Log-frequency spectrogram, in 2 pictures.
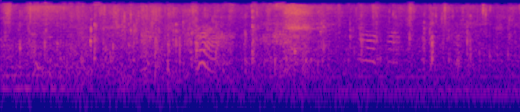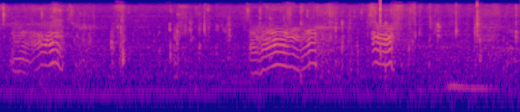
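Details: Indoors during the whelping of Boxer JuneBug's second of four puppies, born standing on green cushions in a shallow box. Short, thin, wavering squeaks come in scattered bursts among rustling and faint voices, with a low electrical hum.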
